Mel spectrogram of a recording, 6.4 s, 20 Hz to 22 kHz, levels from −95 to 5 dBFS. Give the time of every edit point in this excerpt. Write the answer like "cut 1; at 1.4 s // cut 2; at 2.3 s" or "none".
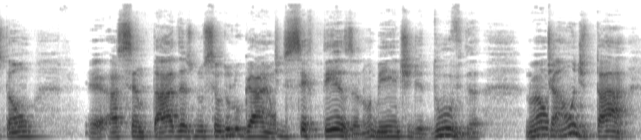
cut 1; at 2.2 s // cut 2; at 2.8 s // cut 3; at 3.7 s // cut 4; at 5.5 s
